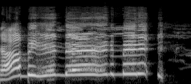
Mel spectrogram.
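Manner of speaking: very high, loud Southern woman's voice. Imitating a grandma still in the kitchen: imitating a Southern aunt.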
